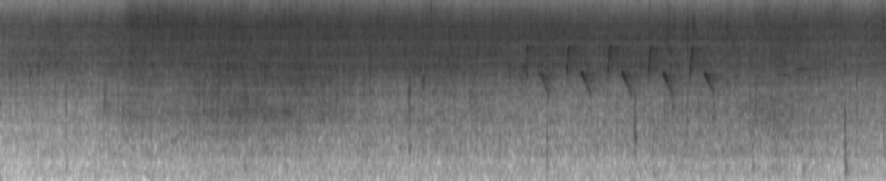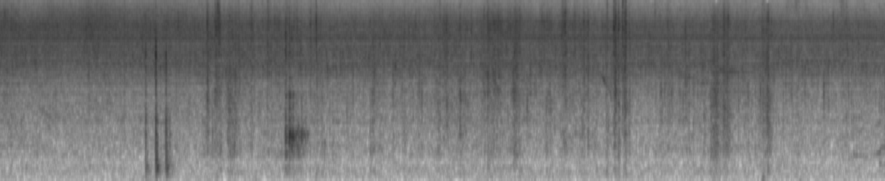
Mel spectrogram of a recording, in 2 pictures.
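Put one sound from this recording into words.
Food sizzles and hisses steadily in a hot pan.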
